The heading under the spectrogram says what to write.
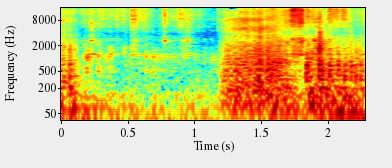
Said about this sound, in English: I'm gonna open this window.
